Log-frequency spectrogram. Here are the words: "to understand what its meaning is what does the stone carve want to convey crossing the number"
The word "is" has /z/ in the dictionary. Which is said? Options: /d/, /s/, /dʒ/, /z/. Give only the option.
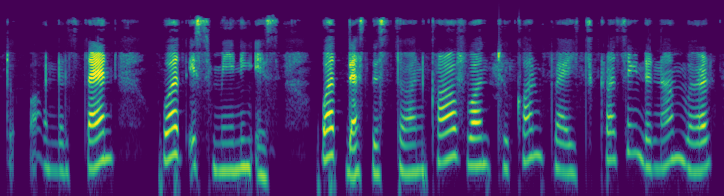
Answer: /s/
